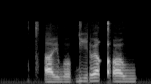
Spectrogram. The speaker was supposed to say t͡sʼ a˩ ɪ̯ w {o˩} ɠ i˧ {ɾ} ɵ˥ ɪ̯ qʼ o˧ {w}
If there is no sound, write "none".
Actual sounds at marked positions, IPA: o˩, ɾ, w

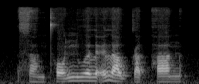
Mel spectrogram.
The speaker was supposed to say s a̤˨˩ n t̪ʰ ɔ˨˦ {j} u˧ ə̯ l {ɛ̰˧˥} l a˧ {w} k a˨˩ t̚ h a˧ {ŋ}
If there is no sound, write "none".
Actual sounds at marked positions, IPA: ɲ, ɛ̰˧˥, w, n

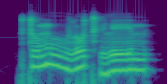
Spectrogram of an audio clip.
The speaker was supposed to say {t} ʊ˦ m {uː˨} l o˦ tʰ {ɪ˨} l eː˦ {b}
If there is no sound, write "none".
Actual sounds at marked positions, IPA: t, uː˦˨, ɪ˨, m

